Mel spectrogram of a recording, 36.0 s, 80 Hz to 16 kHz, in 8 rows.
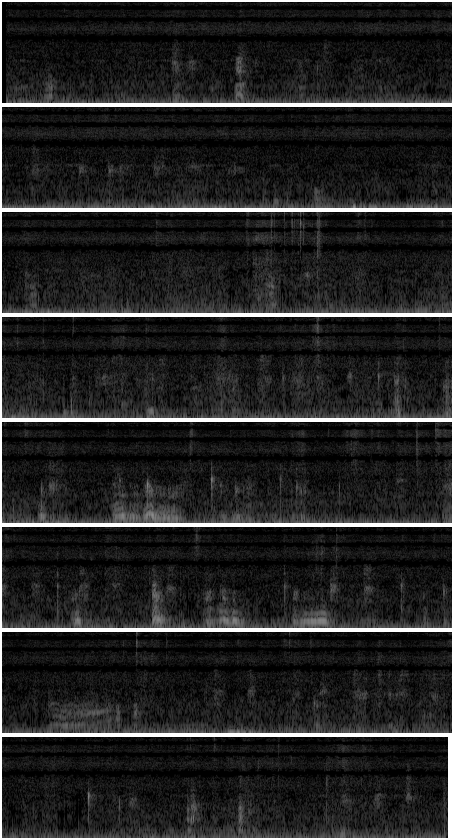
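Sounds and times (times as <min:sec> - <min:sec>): puppy growling: 0:01.6 - 0:35.9.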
